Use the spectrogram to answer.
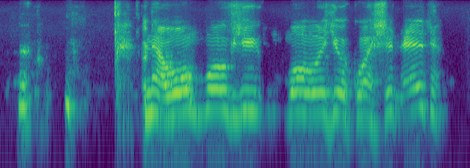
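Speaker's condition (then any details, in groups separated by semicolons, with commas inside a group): Neurological disorder; speech affected, tries speaking slowly and clearly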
